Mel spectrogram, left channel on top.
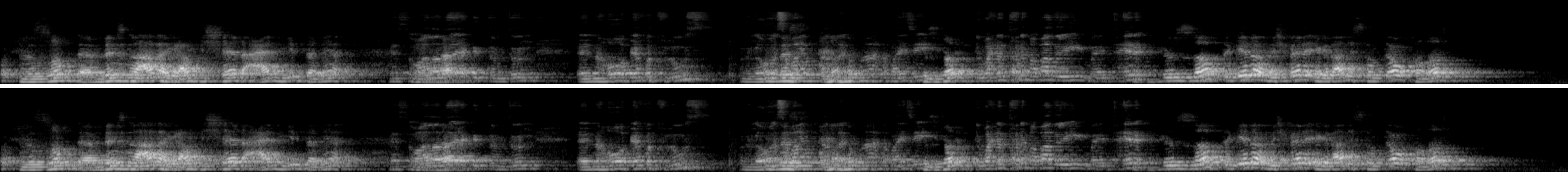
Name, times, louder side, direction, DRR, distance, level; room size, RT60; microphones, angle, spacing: voice 1, 0.2-3.4 4.1-4.5 7.6-8.5 9.2-9.6 10.1-10.2 11.6-14.5, left 2 dB, 35° left, -3 dB, 5.8 m, -20 dB
voice 2, 3.9-7.0 7.4-9.5 9.8-11.5, right 1 dB, ahead, -2 dB, 3.9 m, -30 dB
23.5 x 8.3 x 5.5 m, 0.99 s
head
